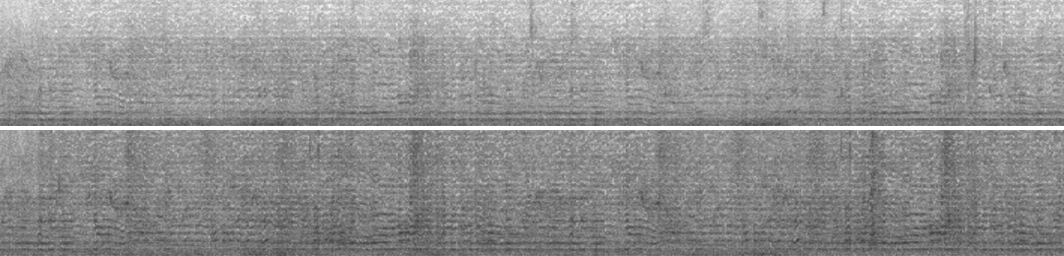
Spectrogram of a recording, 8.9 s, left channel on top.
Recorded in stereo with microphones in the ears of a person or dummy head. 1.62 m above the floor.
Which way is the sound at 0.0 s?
45° right (ahead or behind).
